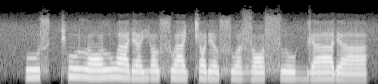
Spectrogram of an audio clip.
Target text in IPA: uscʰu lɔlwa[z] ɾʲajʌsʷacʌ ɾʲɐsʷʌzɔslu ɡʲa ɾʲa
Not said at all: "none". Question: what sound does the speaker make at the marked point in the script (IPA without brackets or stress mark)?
none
